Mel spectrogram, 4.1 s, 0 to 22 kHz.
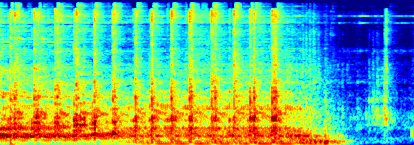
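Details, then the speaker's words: Stihl 064 chainsaw started cold without choke fires up and runs with an even, steady pulsing before settling to idle; healthy start, good starter. "It starts good. It's cold now. I'll just turn it on, no choke."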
